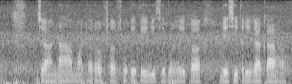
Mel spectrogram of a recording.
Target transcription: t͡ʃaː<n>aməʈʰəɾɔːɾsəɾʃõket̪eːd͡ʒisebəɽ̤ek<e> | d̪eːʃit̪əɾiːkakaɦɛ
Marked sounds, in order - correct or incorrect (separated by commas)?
correct, incorrect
